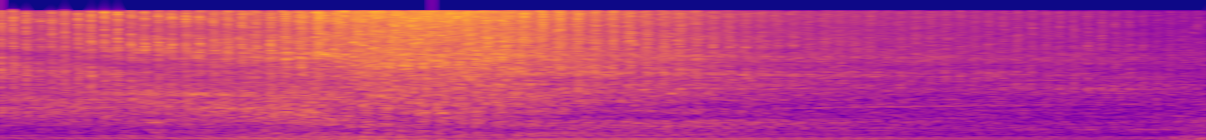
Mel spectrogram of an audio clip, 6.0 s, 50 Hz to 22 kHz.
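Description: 1928 Ford Model A's flathead four-cylinder engine driving past on the road. It grows louder to a peak about two seconds in, then fades as the car moves away.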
